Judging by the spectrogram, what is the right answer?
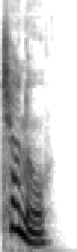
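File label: "chunnel", British English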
